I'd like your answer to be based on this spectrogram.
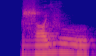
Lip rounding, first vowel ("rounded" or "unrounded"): rounded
